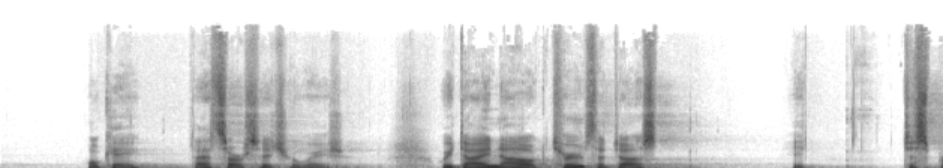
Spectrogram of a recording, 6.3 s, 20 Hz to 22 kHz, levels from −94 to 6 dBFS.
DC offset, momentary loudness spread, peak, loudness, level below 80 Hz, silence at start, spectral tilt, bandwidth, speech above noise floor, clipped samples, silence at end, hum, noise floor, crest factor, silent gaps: under 0.1%; 17 LU; -4 dBFS; -23 LUFS; -72 dBFS; 0.6 s; -4.5 dB/octave; 19 kHz; 50 dB; under 0.1%; 0 s; none; -72 dBFS; 20 dB; none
